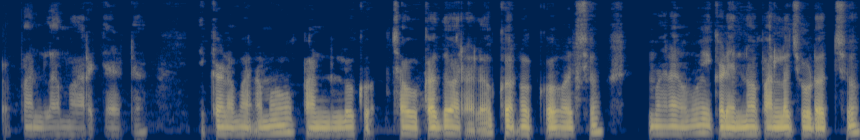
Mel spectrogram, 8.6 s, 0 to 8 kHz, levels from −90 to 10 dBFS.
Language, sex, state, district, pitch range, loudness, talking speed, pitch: Telugu, male, Telangana, Nalgonda, 95-100 Hz, -24 LUFS, 95 wpm, 95 Hz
